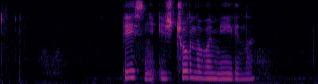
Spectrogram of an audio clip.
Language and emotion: Russian, sad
